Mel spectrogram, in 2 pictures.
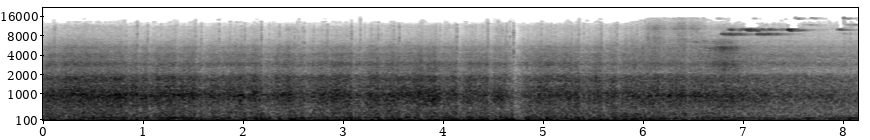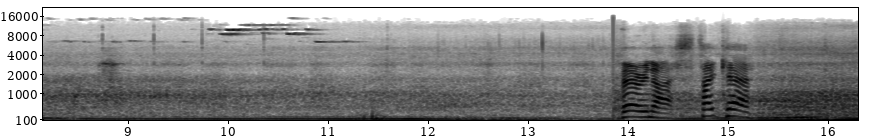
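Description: A Ferrari 458 Italia's V8 engine burbles as the sports car rolls along at low speed.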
